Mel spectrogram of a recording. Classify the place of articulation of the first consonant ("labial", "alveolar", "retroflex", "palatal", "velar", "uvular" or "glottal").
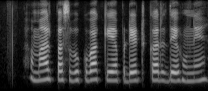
glottal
